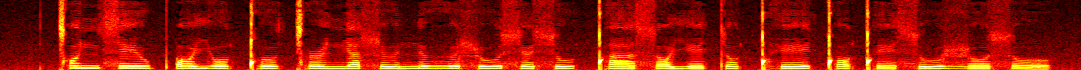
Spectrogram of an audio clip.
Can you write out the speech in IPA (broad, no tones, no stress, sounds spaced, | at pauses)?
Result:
ǀ ɔ ɲ s e u̯ pʼ ɔ j o ǃ ʊ ǀ ə˞ ɲ a ɬ ɯ n ɯ ɦ ɯ ɬ u s ʏ s u ǃ a s ɔ j e t o ǃʰ e ǃ ɔ ǃ e s u ɮ o s o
